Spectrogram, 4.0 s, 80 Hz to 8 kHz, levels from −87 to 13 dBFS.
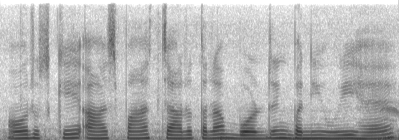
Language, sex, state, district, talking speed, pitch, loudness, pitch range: Hindi, female, Uttar Pradesh, Saharanpur, 135 wpm, 200 Hz, -17 LUFS, 195-210 Hz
